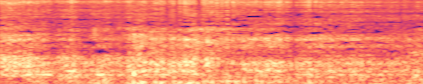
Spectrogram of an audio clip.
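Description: Faint pencil scratching on paper while drawing, a low, even texture with no distinct strokes standing out.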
